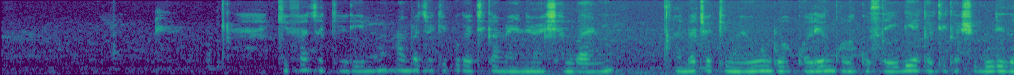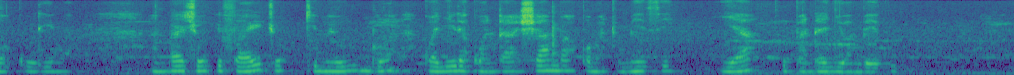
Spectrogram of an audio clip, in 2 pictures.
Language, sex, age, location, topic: Swahili, female, 18-24, Dar es Salaam, agriculture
